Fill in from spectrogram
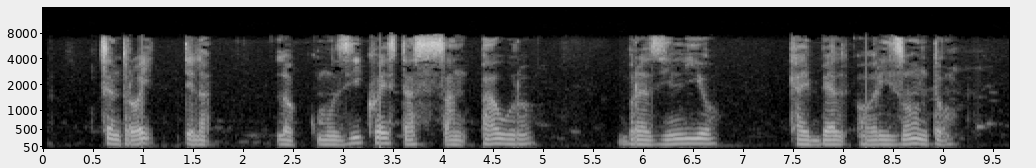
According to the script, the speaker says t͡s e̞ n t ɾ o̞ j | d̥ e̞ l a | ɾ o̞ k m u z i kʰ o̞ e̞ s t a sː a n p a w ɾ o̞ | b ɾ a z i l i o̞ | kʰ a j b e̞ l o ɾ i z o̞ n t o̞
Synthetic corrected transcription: t͡s e̞ n t ɾ o̞ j | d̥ e̞ l a | l o̞ k m u z i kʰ o̞ e̞ s t a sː a n p a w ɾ o̞ | b ɾ a z i l i o̞ | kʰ a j b e̞ l o ɾ i z o̞ n t o̞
